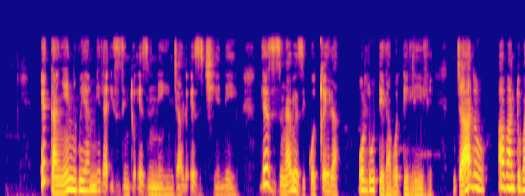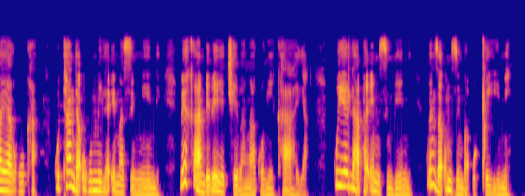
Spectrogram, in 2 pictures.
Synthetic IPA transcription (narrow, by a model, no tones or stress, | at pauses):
ɛɡ̥ʱaŋeniɣujamilaʔizintʼɔʔezineŋind͡ʒʱalɔʔezit͡ʃʼijɛnɛjɔ | leziziŋaβɛziɡ̥ʱɔǃɛla | olud̥ʱɛlaβɔd̥ʱɛlɛːlɛ | nd͡ʒʱalɔ | aβantʼuβajaɣukʰa̰ | ɣutʰandʱa̰ʔṵɣumila̰ʔɛ̰masimini | βɛha̰mbʱɛβɛ̰jɛt͡ʃʼɛβaŋakʰɔŋɛkʰa̰ːja̰ | ɣujɛla̰pʰa̰ʔḛm̩zimbʱeni | ɣwɛnd͡zʱaʔṵm̩zimbʱa̰ʔuǃiːnɛ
